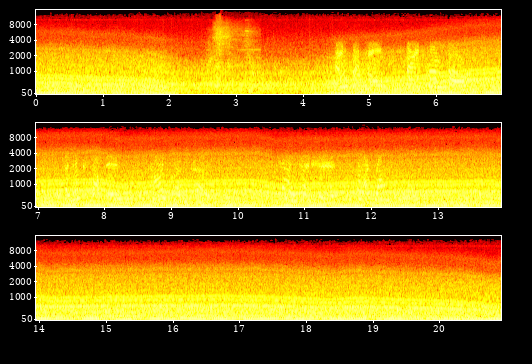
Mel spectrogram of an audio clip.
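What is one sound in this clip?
A bus engine hums steadily and rises in pitch as it speeds up.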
